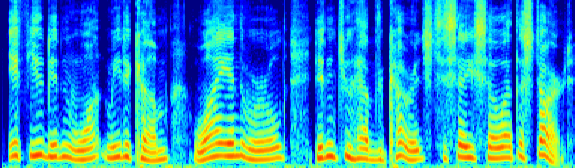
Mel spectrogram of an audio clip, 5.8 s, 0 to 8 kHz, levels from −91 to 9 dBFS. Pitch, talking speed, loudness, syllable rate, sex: 185 Hz, 230 wpm, -16 LUFS, 4.7 syllables/s, male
